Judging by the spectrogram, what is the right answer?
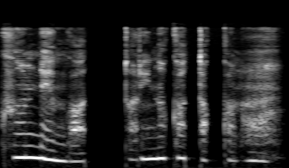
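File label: Japanese, Voice; BREAK; GF Alarm; SP9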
